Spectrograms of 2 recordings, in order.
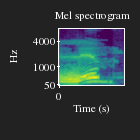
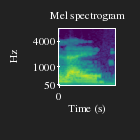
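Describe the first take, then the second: First: The vowel is a short i sound. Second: The vowel is a long ai diphthong. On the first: "ये है लिव" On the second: "ये है लाइव"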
